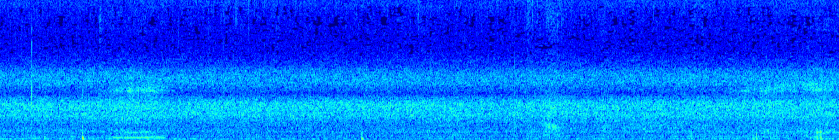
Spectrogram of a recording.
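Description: Faint breathing of a dog drifting off to sleep, with a short, soft wavering nasal sound about a second in and two small clicks.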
